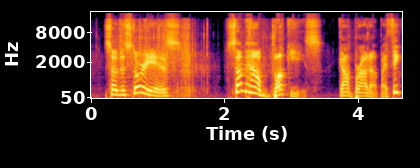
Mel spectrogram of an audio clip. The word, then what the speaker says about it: Buc-ee's: It's pronounced Bussies? No, it's not. It's pronounced Buc-ee's.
